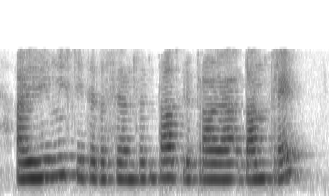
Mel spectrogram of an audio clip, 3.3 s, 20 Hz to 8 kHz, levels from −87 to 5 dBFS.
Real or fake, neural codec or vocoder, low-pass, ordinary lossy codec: real; none; 7.2 kHz; AAC, 16 kbps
